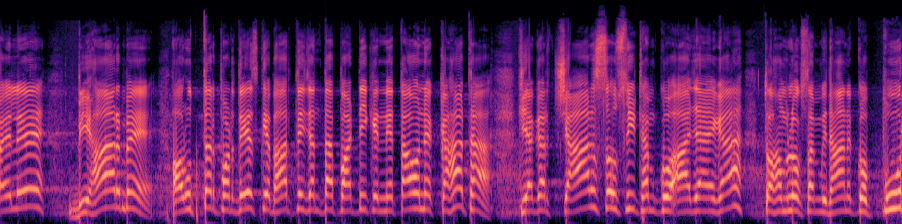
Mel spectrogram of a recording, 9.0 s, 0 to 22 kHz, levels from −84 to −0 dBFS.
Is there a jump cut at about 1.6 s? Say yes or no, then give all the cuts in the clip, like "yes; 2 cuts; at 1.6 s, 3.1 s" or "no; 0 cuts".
no; 0 cuts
